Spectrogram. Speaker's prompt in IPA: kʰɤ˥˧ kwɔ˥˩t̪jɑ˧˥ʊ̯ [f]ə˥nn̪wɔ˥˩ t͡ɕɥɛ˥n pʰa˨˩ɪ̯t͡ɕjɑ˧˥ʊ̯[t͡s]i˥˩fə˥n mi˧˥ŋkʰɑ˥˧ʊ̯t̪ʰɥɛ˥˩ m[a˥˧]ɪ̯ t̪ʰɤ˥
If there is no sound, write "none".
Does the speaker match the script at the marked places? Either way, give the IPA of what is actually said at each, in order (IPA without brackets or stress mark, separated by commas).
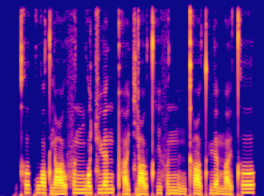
f, t̪ʰ, a˨˩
